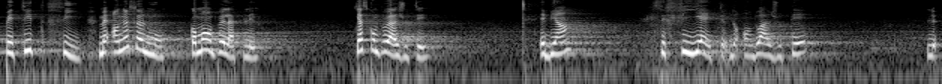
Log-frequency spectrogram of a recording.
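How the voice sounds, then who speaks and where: A woman's voice: high voice, big-room sound. A woman with a Congolese French accent teaching a primary school grammar lesson, patient and questioning, repeating key words for the class.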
